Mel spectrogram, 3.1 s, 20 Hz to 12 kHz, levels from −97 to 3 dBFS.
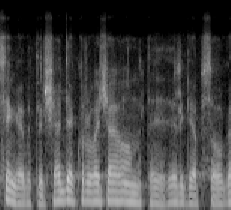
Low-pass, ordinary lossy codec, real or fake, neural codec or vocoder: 7.2 kHz; Opus, 16 kbps; real; none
